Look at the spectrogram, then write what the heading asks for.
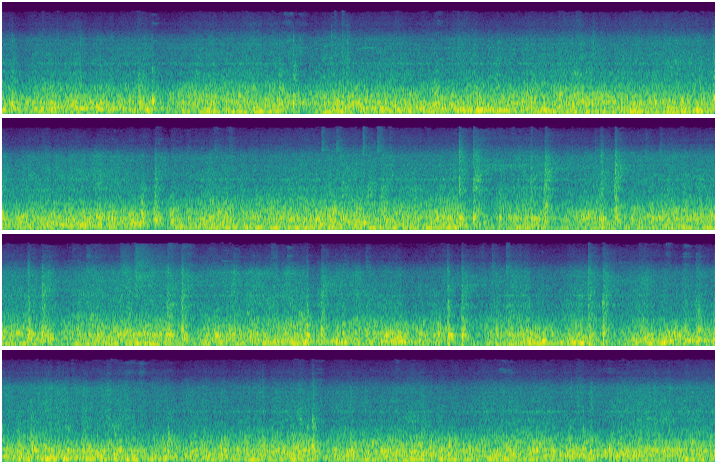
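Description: Passenger train coaches running at speed, a steady rumble of steel wheels on rail, heard from inside the last coach. Short clicks from the wheels come through it now and again, most of them in the middle stretch.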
